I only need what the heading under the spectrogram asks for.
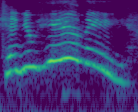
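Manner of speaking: very high, shrill yell calling out. Calling out in character to find someone: yelling out. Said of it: "I just yell out".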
